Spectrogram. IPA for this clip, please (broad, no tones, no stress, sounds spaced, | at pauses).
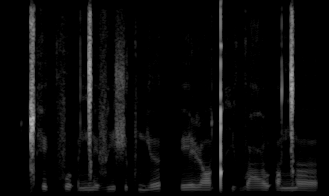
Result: ǁʰ e k f o ʔ ə ŋ͡ǀ e v i ʃ e kʷ mʲ ə | e ɭ ɒ ǃʰ i ɡʷ i ʕ o ʔ ɒ ŋ͡ǀ ʌ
